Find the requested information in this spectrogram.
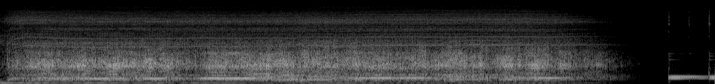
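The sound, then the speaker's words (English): Electric mixer whirring as it mixes ingredients, a steady loud motor drone for about six seconds that cuts off abruptly, followed by a few brief clicks. “This one sounded like an electric mixer, like the kind we have at my house. That's exactly correct. That was the sound of a mixer mixing ingredients together.”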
